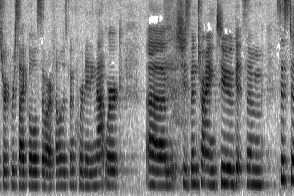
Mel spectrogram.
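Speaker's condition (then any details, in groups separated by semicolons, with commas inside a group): No condition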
